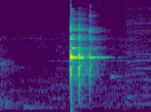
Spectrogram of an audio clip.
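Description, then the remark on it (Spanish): A single bright, sharp clink of glasses touching in a toast, with a short ringing tail that fades quickly in an otherwise quiet moment. “Pues salud por el arte ser ligero.”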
